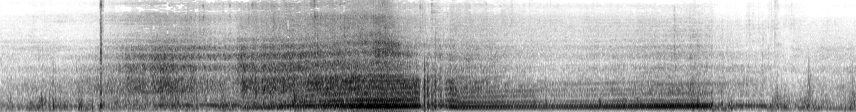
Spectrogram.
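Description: A Subaru Impreza rally car races past at full throttle on a gravel road.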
